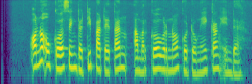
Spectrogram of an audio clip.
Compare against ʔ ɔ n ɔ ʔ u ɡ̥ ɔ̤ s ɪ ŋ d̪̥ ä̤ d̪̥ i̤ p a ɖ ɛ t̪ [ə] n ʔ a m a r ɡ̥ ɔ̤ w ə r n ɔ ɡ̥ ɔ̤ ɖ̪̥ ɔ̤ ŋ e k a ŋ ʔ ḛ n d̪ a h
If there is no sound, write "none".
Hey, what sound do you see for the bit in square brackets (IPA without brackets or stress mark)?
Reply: a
